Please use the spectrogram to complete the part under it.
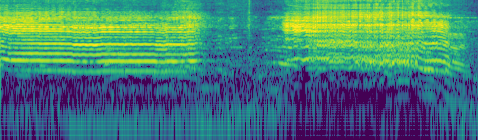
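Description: Goats at a livestock auction in Padre Garcia, Batangas, bleating loudly with long wavering calls that fill the clip, overlapping one another up close against a busy market background.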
